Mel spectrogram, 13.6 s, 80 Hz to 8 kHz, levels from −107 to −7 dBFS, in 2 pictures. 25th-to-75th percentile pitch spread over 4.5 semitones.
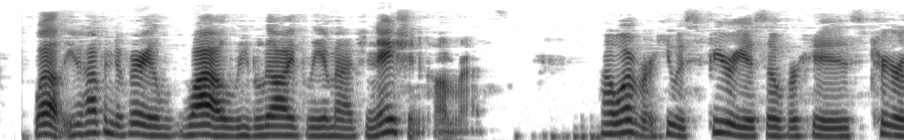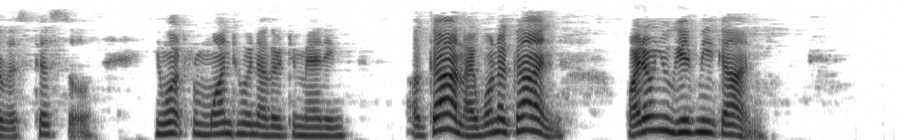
No: average, 4.2 semitones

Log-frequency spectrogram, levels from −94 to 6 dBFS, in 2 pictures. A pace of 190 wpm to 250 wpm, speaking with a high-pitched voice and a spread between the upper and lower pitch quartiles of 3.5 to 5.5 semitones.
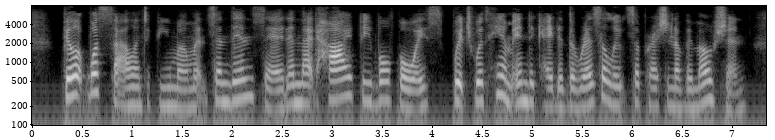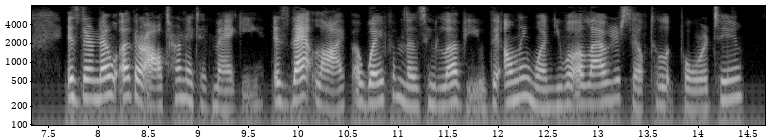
Yes: average, 200 wpm; high, 215 Hz; average, 4.7 semitones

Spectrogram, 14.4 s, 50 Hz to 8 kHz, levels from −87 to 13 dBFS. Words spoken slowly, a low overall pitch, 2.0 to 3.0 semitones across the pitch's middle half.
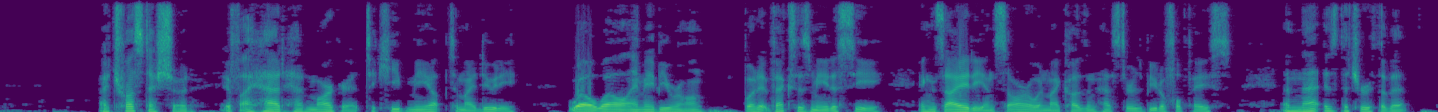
No: average, 185 wpm; low, 120 Hz; narrow, 2.4 semitones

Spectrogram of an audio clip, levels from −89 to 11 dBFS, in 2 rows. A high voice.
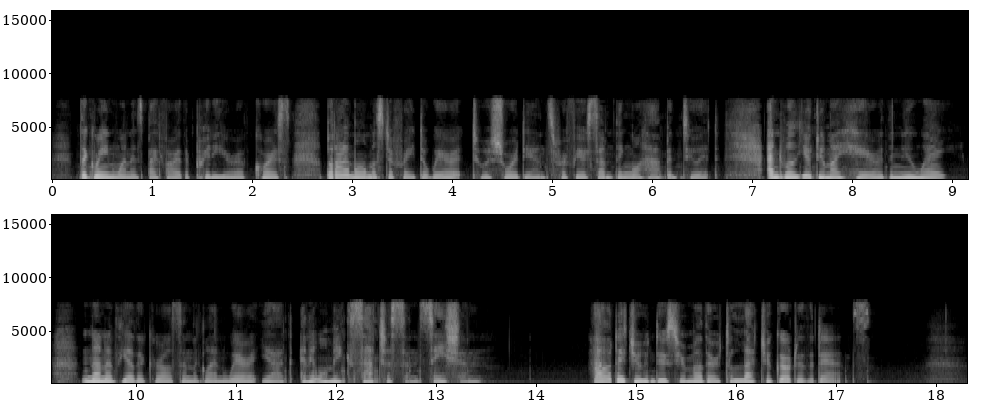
Yes: high, 200 Hz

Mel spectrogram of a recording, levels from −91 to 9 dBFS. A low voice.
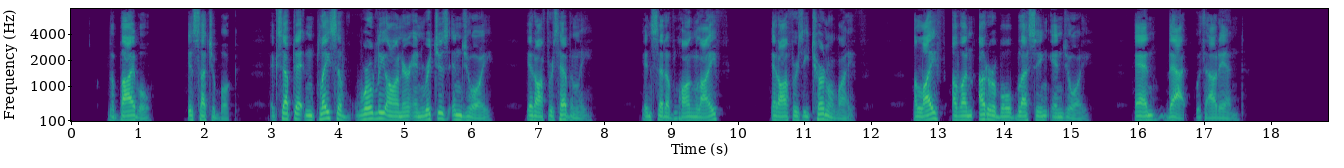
Yes: low, 110 Hz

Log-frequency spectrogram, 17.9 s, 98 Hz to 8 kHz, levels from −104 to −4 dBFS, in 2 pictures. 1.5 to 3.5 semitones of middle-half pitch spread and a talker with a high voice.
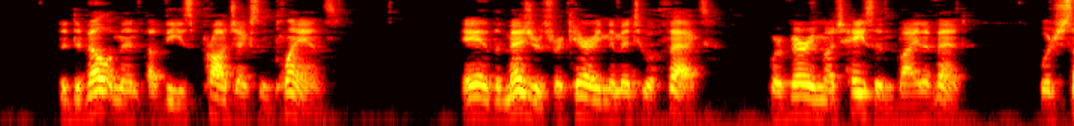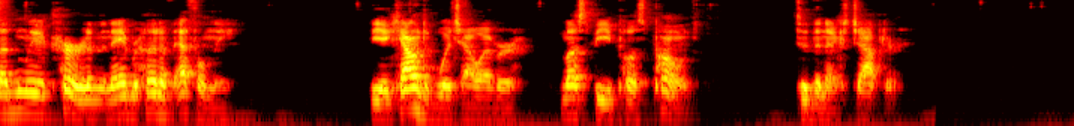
Yes: average, 3.0 semitones; very high, 395 Hz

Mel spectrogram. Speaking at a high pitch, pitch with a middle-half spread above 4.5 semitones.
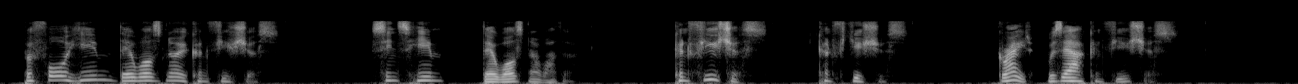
No: medium, 165 Hz; average, 5.3 semitones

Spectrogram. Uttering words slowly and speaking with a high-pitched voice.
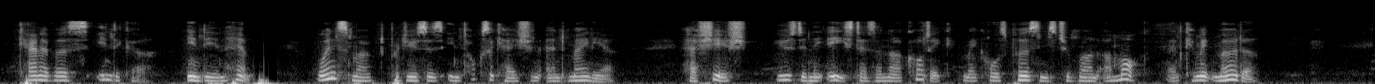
No: slow, 120 wpm; medium, 175 Hz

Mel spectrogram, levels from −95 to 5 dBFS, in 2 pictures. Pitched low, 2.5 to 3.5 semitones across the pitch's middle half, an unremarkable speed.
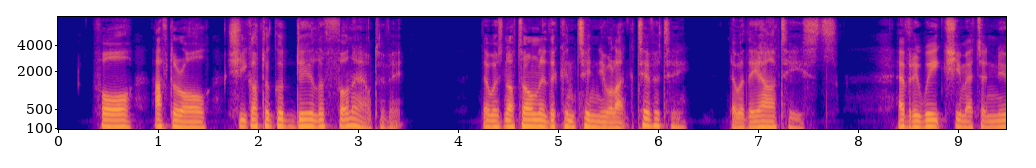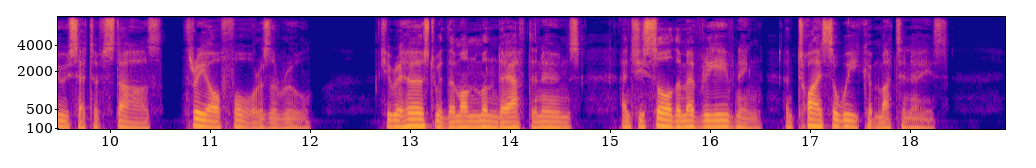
Yes: low, 115 Hz; average, 3.0 semitones; average, 180 wpm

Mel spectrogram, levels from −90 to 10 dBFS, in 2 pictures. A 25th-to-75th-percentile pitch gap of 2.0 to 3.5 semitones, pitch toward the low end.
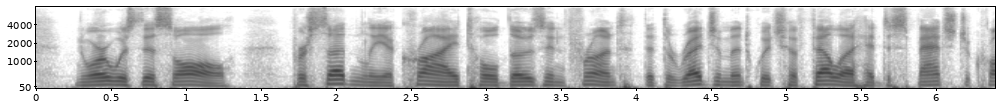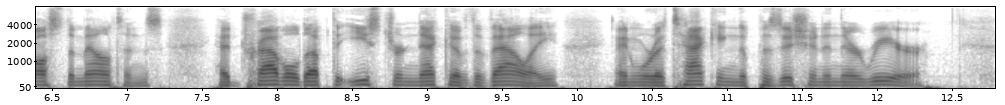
Yes: narrow, 2.5 semitones; low, 120 Hz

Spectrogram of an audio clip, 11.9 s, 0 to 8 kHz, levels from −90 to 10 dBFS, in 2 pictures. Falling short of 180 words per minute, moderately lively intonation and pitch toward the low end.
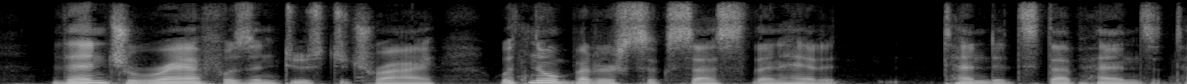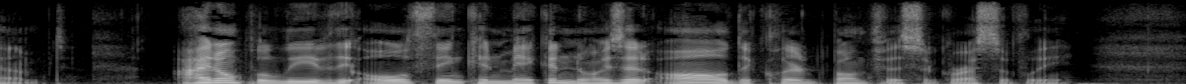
Yes: average, 160 wpm; average, 4.9 semitones; low, 120 Hz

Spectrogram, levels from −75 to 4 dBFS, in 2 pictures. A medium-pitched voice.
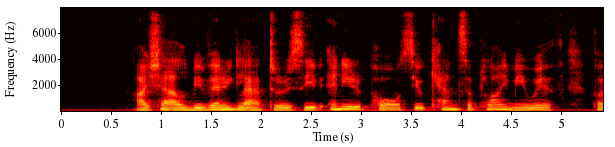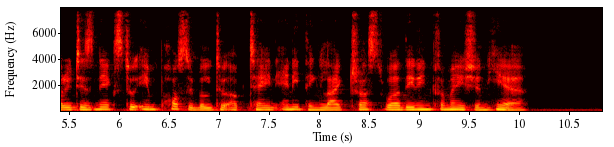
Yes: medium, 155 Hz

